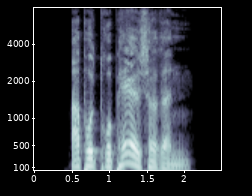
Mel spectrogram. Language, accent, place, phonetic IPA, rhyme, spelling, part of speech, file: German, Germany, Berlin, [apotʁoˈpɛːɪʃəʁən], -ɛːɪʃəʁən, apotropäischeren, adjective, De-apotropäischeren.ogg
- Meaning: inflection of apotropäisch: 1. strong genitive masculine/neuter singular comparative degree 2. weak/mixed genitive/dative all-gender singular comparative degree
